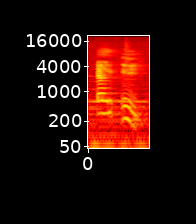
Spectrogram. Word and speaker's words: le: four definite articles now these articles are le l e is pronounced as le l-a is pronounced as la l with an apostrophe in french you call it el apostroph and we have l-e-s pronounced as le so we have le la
